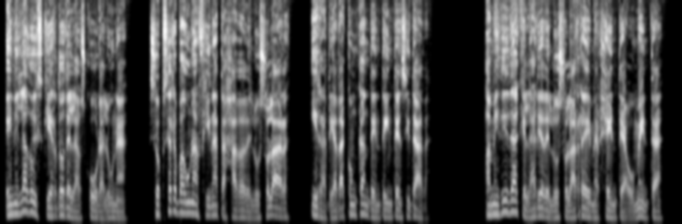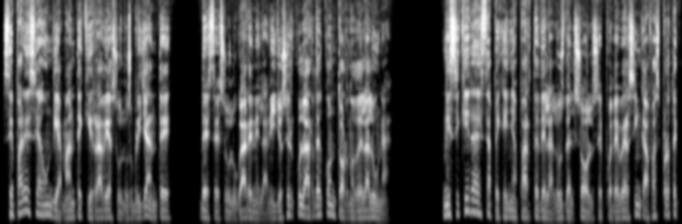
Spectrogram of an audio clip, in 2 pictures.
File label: full Diamond Ring Spanish; eclipse; Eclipse Soundscapes; características del eclipse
